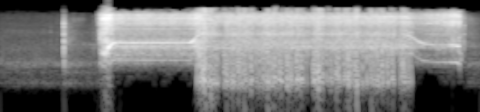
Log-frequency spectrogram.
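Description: A cordless drill whirs at high speed.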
